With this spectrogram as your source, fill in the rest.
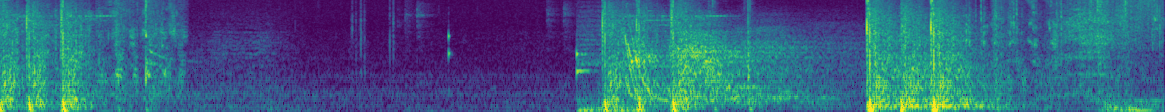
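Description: Gunfire in the colony game RimWorld, sharp bursts of rapid shots in two loud clusters separated by a quieter pause.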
